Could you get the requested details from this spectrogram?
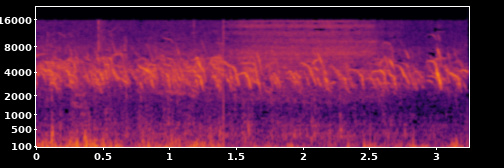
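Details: Chicks chirping in a water pool, their thin high descending peeps running continuously over loud low rumbling and splashing-like noise.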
